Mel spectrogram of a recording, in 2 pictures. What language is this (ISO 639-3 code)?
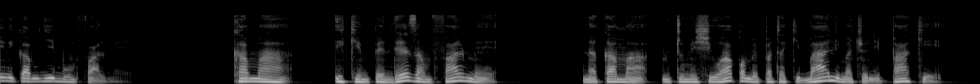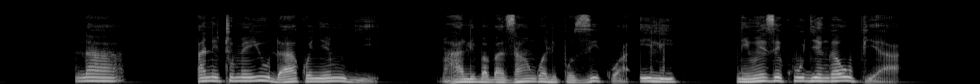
swa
